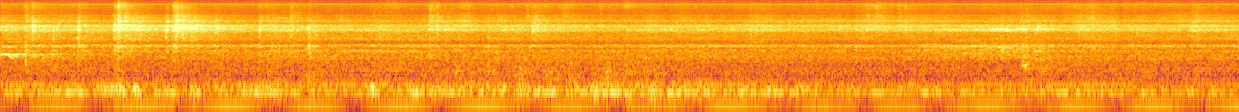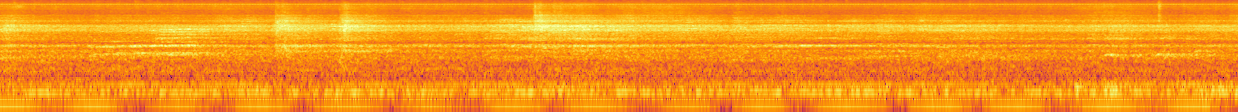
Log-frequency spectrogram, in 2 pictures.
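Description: Ice hockey game ambience in an indoor rink: a steady low hum and hiss with the scrape of skates and clatter of sticks, and a few sharp knocks in the first five seconds.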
